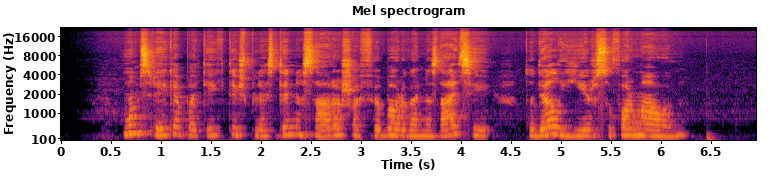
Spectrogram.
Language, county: Lithuanian, Vilnius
